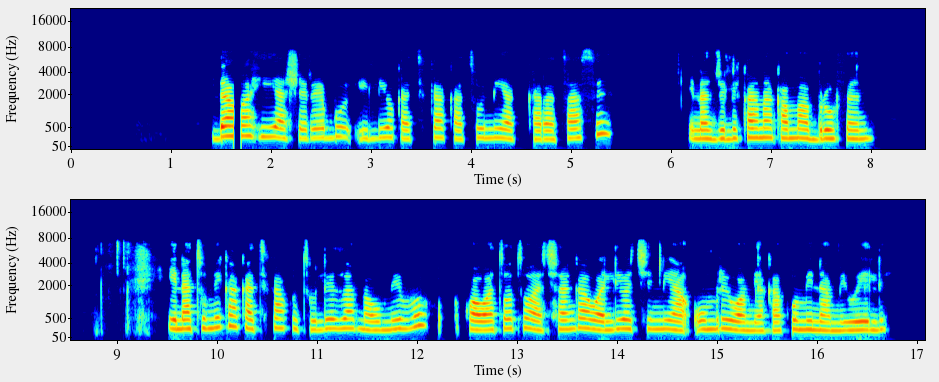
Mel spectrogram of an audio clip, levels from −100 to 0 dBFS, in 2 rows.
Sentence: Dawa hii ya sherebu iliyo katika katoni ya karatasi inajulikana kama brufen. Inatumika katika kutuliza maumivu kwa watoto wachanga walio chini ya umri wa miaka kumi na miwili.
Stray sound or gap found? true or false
true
